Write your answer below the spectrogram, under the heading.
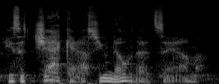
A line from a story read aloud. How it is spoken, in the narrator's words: she whispered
